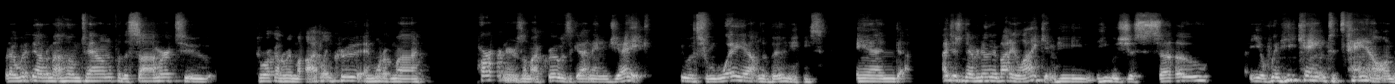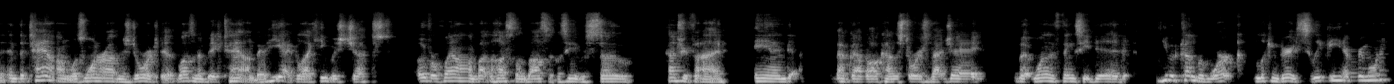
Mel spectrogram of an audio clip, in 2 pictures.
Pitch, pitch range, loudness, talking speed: 140 Hz, 130-160 Hz, -20 LUFS, 245 wpm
